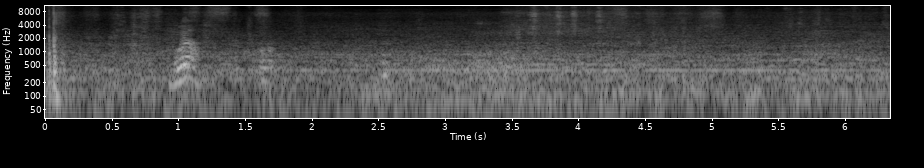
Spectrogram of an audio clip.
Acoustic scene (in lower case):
subway station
